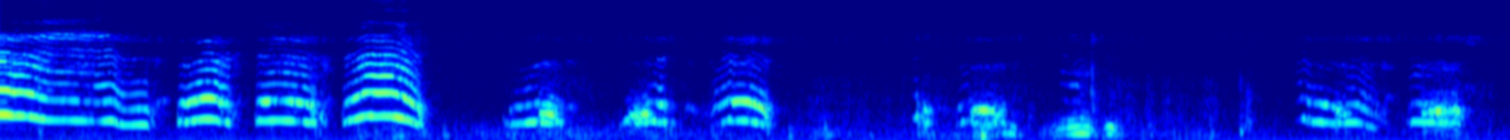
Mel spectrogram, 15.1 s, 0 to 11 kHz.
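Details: A baby girl awake at 5 am, after falling asleep around 2 am, cries in repeated wailing bursts with short pauses for breath in a quiet room.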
